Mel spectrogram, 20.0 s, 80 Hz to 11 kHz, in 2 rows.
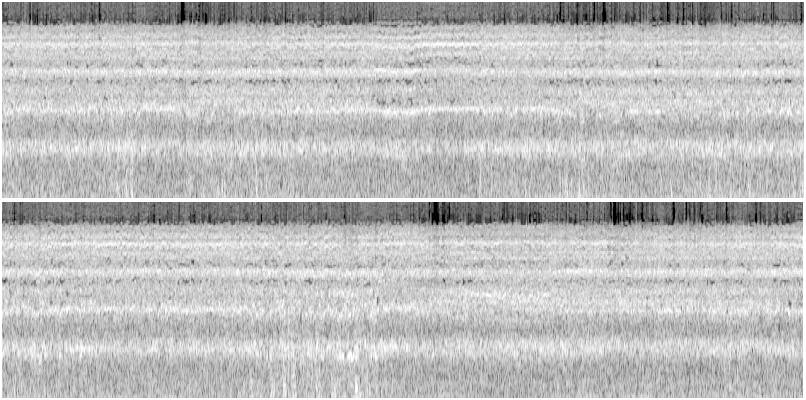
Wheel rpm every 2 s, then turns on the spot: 230, 230, 230, 220, 220, 230, 230, 220, 220, 230.
none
